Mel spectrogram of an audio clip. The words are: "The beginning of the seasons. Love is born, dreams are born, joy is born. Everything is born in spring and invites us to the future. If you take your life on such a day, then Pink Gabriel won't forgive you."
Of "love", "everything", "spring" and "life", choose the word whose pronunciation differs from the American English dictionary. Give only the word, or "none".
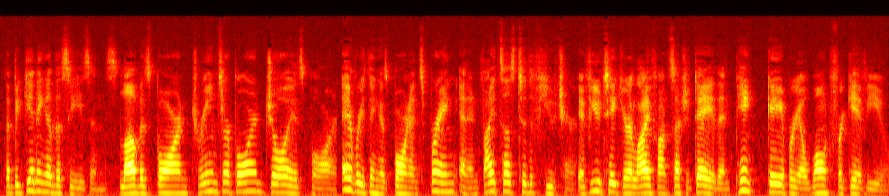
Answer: none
